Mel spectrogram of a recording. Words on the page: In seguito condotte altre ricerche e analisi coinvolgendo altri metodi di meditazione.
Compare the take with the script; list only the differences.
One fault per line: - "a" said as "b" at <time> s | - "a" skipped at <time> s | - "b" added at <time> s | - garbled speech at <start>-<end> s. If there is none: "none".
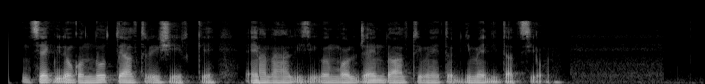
none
